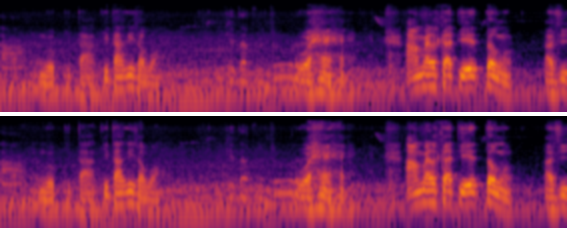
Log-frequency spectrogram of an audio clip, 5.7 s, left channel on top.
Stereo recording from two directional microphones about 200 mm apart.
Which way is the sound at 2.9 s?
15° right (ahead or behind).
